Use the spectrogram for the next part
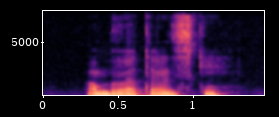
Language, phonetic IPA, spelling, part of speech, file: Polish, [ˌɔbɨvaˈtɛlsʲci], obywatelski, adjective, LL-Q809 (pol)-obywatelski.wav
